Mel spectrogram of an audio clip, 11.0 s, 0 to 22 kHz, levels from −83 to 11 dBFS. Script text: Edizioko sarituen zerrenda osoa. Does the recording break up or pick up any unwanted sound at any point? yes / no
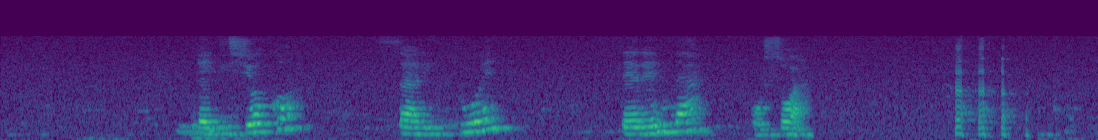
yes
